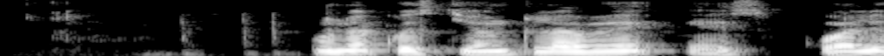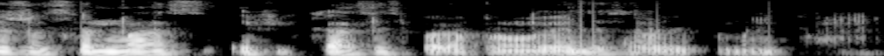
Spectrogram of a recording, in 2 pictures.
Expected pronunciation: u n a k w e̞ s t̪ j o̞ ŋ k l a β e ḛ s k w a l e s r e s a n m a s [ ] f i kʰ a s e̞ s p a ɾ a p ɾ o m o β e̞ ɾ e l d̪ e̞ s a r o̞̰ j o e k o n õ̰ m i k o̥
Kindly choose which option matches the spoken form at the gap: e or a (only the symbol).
e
